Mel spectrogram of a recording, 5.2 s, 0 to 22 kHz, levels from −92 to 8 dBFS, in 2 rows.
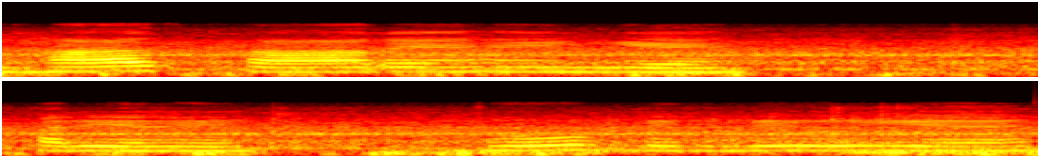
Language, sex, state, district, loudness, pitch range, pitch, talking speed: Hindi, female, Chhattisgarh, Bilaspur, -17 LUFS, 210-220 Hz, 210 Hz, 125 wpm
